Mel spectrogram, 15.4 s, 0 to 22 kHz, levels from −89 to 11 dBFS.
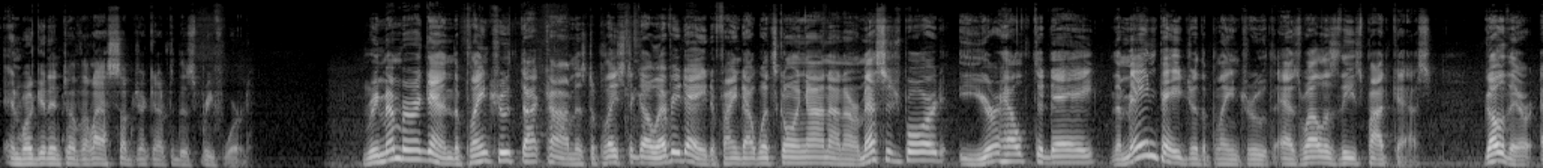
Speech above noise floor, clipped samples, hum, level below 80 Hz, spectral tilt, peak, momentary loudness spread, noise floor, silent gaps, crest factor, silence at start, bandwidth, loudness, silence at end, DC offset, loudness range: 47 dB; under 0.1%; none; -56 dBFS; -5 dB/octave; 0 dBFS; 15 LU; -66 dBFS; none; 20 dB; 0.05 s; 17.5 kHz; -19 LUFS; 0 s; under 0.1%; 5 LU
